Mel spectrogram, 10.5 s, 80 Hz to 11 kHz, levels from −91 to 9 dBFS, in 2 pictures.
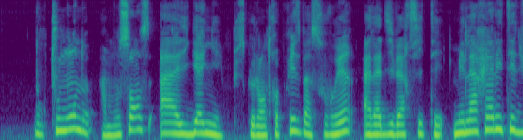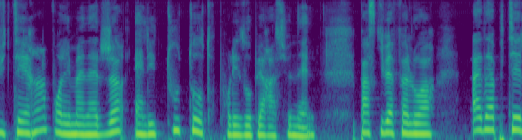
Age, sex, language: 20-39, female, French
